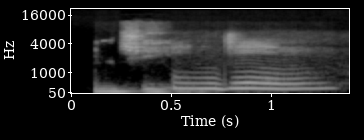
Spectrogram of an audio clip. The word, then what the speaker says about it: engine: Engine. Engine. Engine. Engine. Engine. The first part is the emphasis.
